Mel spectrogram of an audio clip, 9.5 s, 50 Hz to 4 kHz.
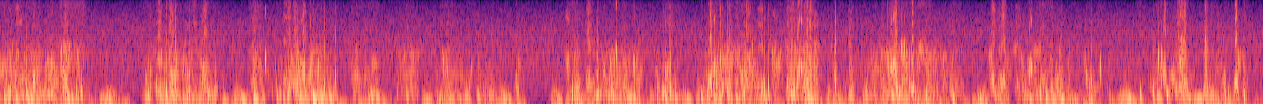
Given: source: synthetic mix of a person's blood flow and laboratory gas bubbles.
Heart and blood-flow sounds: Doppler ultrasound of blood flow; precordium
0.00-0.67 s: bubbles
1.06-1.65 s: bubbles
1.87-2.56 s: bubbles
2.62-2.86 s: bubbles
2.97-3.16 s: bubbles
3.25-3.74 s: bubbles
3.85-3.93 s: bubbles
4.24-4.83 s: bubbles
4.87-5.12 s: bubbles
5.23-6.31 s: bubbles
6.36-7.24 s: bubbles
7.41-8.03 s: bubbles
8.10-8.29 s: bubbles
8.52-8.96 s: bubbles
8.99-9.39 s: bubbles
From the record:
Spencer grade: 4 (maximum detectable bubble signal sounding continuously throughout systole and diastole of every cardiac period, and overriding the amplitude of the normal cardiac signals); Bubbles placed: only in the low amplitude regions of the cardiac cycle

